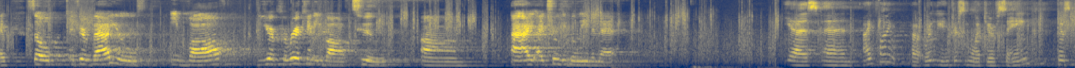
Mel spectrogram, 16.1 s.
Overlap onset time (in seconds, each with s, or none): none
